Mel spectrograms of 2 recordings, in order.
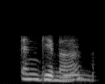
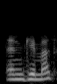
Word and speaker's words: Nguema: N-G-U-E-M-A. – Ngema? – Oui. – Alors, c'est tout attaché? – Ngema, c'est tout attaché. – Ngema, tout attaché? – Oui.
